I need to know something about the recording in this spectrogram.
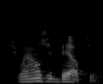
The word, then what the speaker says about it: João Gilberto: To even say his name required my mouth to not trust my eyes and find a new dance. The opening consonant J sounds like Jaja Gabor, or the OAO form a diphthong, kind of like ow with a swallowed ending.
